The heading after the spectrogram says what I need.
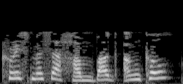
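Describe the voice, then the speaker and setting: Man playing a high-pitched, cheery young gentleman. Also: unhurried, no room sound. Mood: cheerful, surprised. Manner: exuberant, hearty, pleading. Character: cheerful, warm, earnest young gentleman, the miser's nephew. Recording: thin, phone-like narrow-band sound.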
